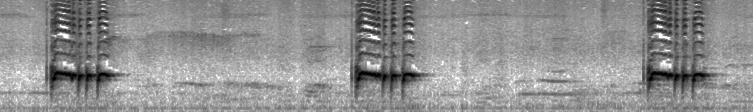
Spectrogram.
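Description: Zebra Dove giving three short, stuttering bursts of soft, rolling coos, one about every three seconds, over a faint low hum.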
